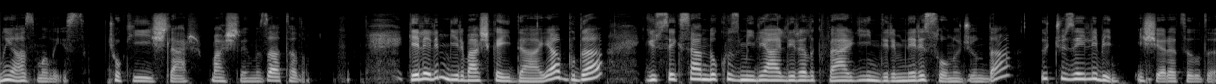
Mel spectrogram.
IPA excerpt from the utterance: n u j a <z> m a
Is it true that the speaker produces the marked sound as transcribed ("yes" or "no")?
yes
